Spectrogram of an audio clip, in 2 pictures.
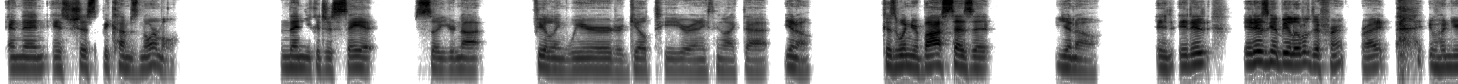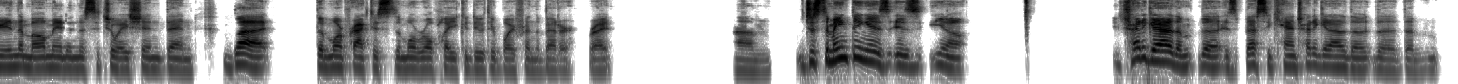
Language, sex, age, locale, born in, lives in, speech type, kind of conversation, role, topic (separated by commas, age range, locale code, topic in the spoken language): English, male, 40-44, en-US, United States, United States, conversation, advice, advisor, How can I say no without feeling guilty?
